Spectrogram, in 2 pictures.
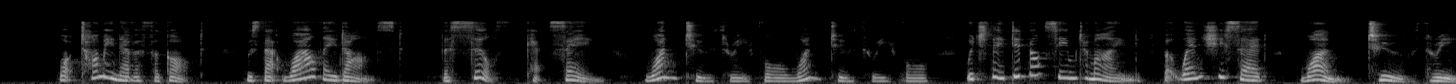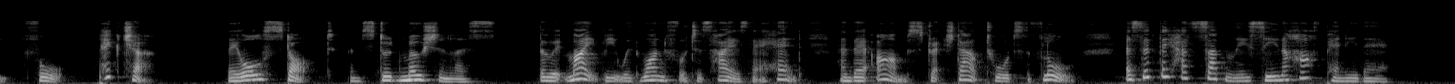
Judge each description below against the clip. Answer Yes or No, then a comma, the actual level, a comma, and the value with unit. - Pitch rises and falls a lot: Yes, wide, 8.2 semitones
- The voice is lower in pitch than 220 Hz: Yes, medium, 185 Hz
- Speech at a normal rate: Yes, average, 150 wpm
